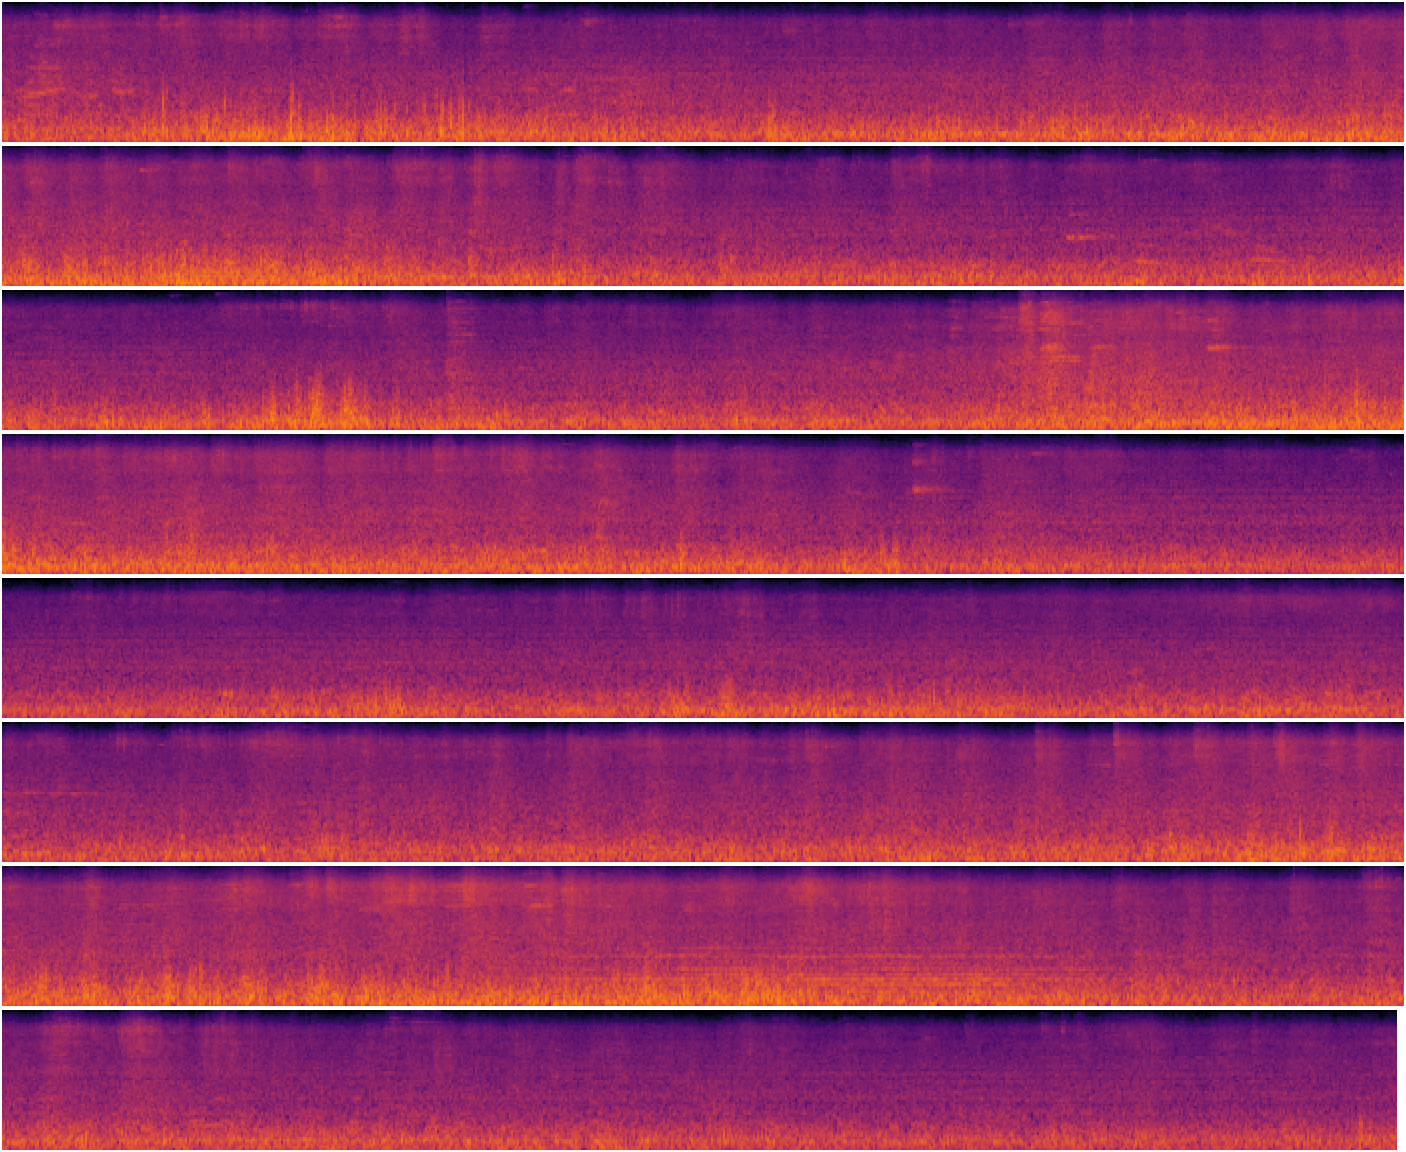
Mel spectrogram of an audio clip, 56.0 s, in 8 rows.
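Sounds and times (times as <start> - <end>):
freight train rolling past: 0.0 - 56.0
train horn: 44.4 - 48.5.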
